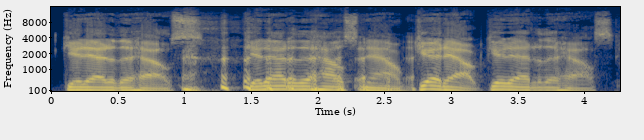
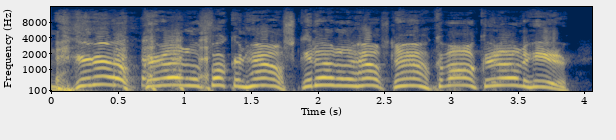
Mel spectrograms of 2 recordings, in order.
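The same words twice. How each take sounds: First: Firm, unscreamed command; acted firm order. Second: High, loud shouting through a taped mouth; garbled, muffled yelling. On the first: Rusty walking through telling all the sisters, firm command. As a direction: order everyone out, keeping it controlled. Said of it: "telling all the sisters". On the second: Retold or imitated. Tom with duct tape over his mouth, garbled frantic yelling. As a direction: yell frantically with the words garbled. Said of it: "he just starts garbling at them".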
